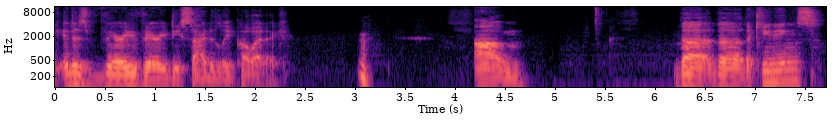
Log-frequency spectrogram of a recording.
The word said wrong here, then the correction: Kennings: am I saying that right? Is it two E's? I don't remember. – Kennings. – Kennings. Two N's. Close.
